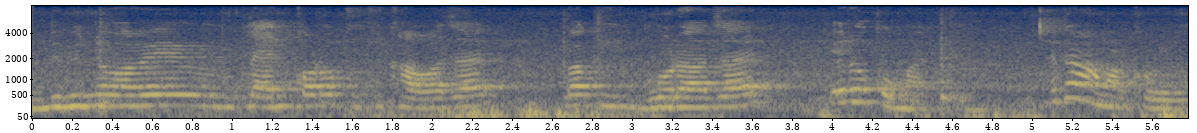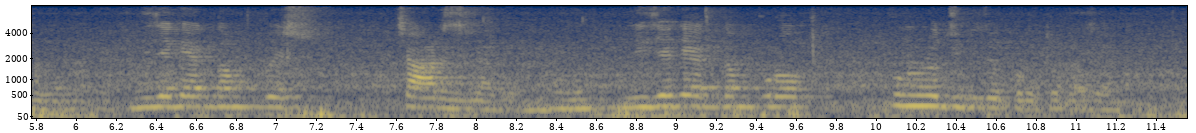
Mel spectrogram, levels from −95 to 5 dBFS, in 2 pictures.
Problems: none marked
